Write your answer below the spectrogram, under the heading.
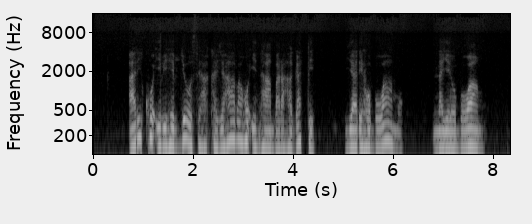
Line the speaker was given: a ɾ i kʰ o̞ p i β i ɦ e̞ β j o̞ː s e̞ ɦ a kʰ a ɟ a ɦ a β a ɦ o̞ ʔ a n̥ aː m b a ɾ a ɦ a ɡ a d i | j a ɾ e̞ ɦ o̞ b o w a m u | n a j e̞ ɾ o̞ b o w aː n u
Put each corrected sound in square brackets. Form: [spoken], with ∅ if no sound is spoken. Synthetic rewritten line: a ɾ i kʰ o̞ [ʔ] i β i ɦ e̞ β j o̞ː s e̞ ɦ a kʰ a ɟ a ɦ a β a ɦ o̞ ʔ [i] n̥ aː m b a ɾ a ɦ a ɡ a [t] i | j a ɾ e̞ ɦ o̞ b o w a m u | n a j e̞ ɾ o̞ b o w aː [m] u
